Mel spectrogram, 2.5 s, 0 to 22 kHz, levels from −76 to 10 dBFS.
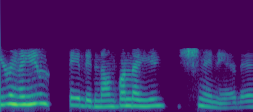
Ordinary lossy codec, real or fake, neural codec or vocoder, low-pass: none; fake; codec, 16 kHz, 0.5 kbps, X-Codec, HuBERT features, trained on general audio; 3.6 kHz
